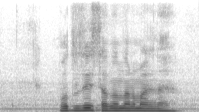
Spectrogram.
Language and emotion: Russian, neutral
